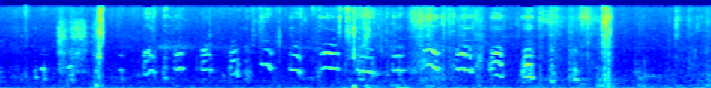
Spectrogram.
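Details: Fainter black-and-tan dog whimpers, short squeaky rising and falling whines repeated irregularly several times a second, with soft thumps and handling noise around them.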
